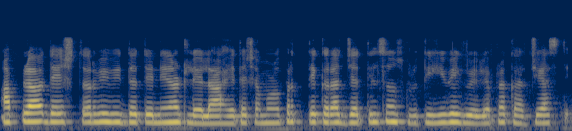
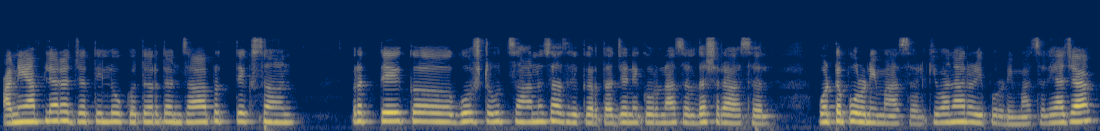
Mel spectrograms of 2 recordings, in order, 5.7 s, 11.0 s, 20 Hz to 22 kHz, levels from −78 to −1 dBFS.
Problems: none marked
